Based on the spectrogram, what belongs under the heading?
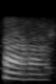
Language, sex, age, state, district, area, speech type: Marathi, female, 30-45, Maharashtra, Nanded, urban, conversation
